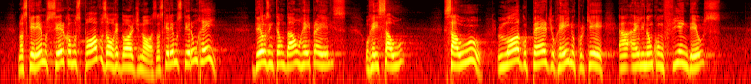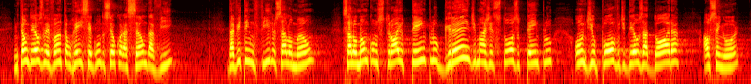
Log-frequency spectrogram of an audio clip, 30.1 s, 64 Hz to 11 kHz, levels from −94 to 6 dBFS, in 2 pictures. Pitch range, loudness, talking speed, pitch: 205-245 Hz, -16 LUFS, 135 wpm, 225 Hz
